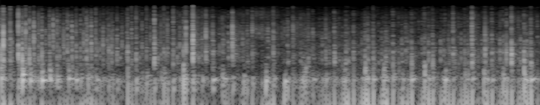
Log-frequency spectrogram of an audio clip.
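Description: A hand-sized amber glass spray bottle with a black trigger nozzle, partly filled with liquid, is held close and tapped rapidly with fingertips and nails. A fast, dense stream of sharp, dry clicks and taps rattles over a low rumbling undertone, each tap dying away almost instantly.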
